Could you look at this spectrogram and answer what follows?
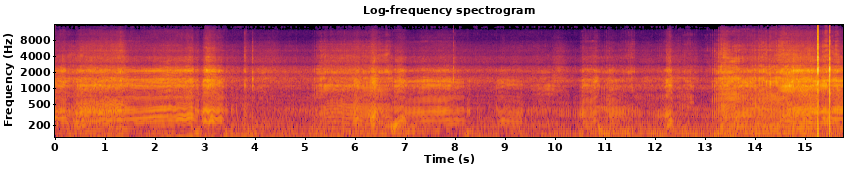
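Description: Racing ATV's engine revving up and down as the quad is ridden hard over a rough muddy trail, growing louder near the end, with two sharp knocks just before the end.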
